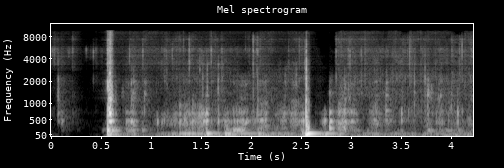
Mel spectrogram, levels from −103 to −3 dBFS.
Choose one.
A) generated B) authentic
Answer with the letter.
A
